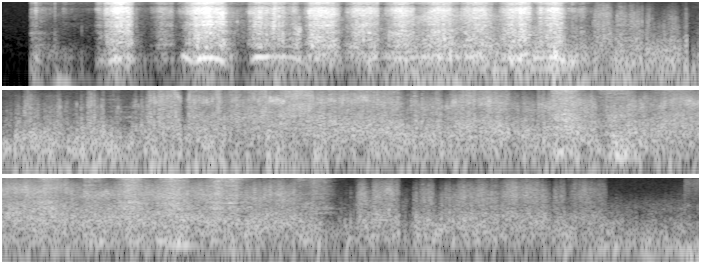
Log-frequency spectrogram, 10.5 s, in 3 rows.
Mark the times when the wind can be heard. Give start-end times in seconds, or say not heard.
1.9-10.4.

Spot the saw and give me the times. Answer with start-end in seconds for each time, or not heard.
0.1-3.0, 6.2-8.7.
